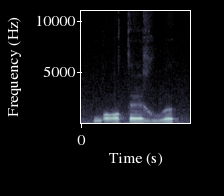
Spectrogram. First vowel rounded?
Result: yes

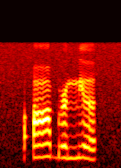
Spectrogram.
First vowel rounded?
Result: no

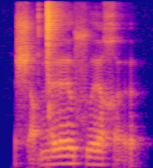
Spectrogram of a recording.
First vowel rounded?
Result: no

